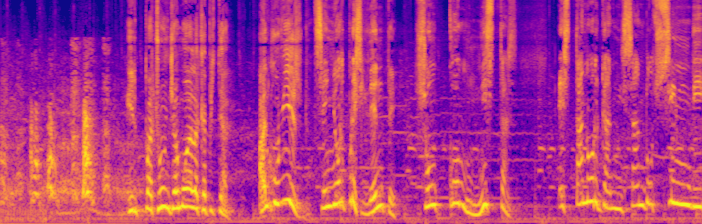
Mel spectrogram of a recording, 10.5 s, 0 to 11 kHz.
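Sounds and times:
dogs barking: 0:00.0 - 0:03.0
speech: 0:01.9 - 0:07.8, 0:08.4 - 0:10.5.

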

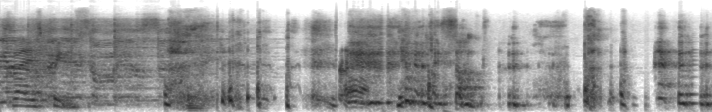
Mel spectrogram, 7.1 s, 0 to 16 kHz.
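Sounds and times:
speech: 0:00.1 - 0:01.0, 0:01.6 - 0:02.5, 0:03.4 - 0:05.2
gasping: 0:01.2 - 0:04.1, 0:04.9 - 0:05.9
laughter: 0:01.5 - 0:07.1
harsh raspy coughing fit: 0:01.6 - 0:07.1.

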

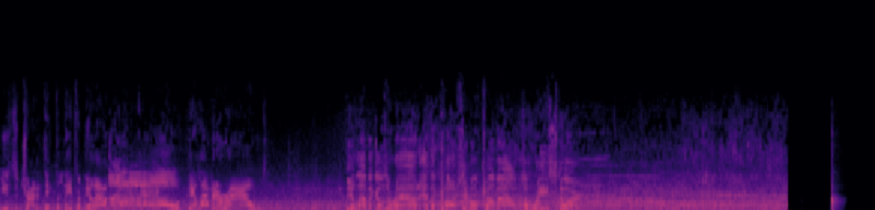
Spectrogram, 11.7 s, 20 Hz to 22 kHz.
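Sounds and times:
speech: 0:00.0 - 0:03.7, 0:04.6 - 0:08.0
large race crowd roaring: 0:01.4 - 0:10.5.

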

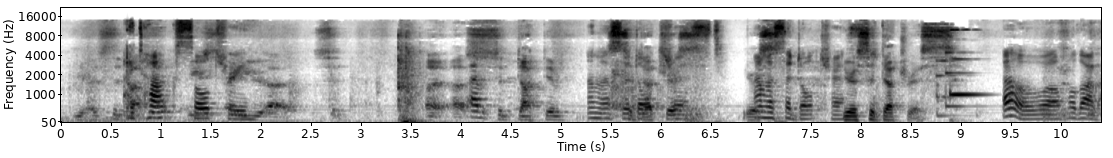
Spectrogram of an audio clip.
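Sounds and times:
speech: 0:00.2 - 0:02.9, 0:03.6 - 0:10.3
door thudding shut with a short rattle: 0:03.4 - 0:03.7.

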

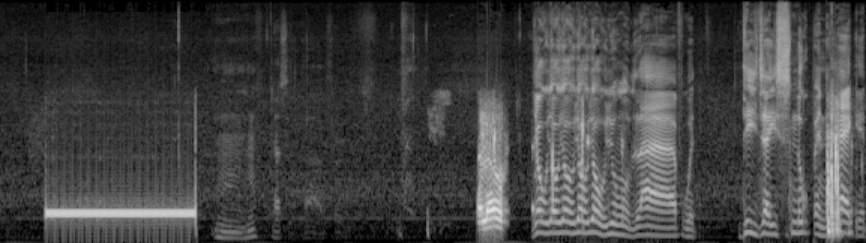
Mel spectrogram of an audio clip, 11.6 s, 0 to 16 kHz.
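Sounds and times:
faint room noise: 0:00.0 - 0:11.5
loud telephone dial tone while placing a call: 0:00.6 - 0:02.6
speech: 0:06.5 - 0:11.5.

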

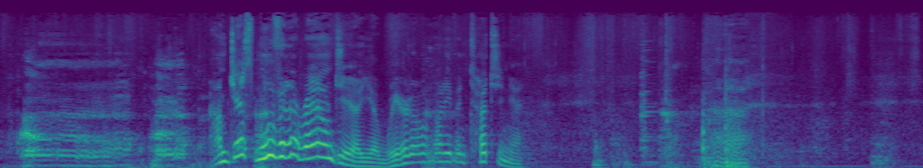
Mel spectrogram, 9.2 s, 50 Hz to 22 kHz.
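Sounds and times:
female pot-bellied pig grunting in a small barn on a farm: 0:00.0 - 0:03.4, 0:04.0 - 0:04.9
speech: 0:02.2 - 0:05.4.

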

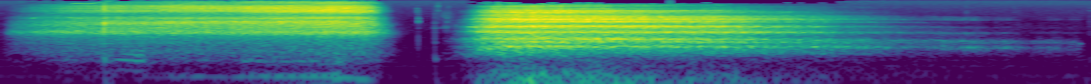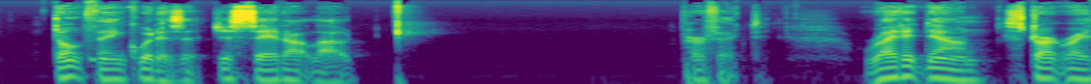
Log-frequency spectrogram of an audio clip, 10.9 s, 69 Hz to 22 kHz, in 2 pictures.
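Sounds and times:
deep breath taken slowly: 0:00.0 - 0:05.4, 0:09.4 - 0:09.7
speech: 0:00.6 - 0:01.5, 0:05.7 - 0:07.4, 0:08.9 - 0:10.9.

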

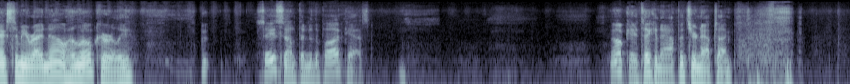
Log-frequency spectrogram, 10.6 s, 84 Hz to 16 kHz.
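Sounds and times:
speech: 0:00.0 - 0:01.8, 0:02.5 - 0:05.2, 0:07.6 - 0:10.0
giant red-haired dog huffing and wheezy breathing by the microphone: 0:01.7 - 0:03.2, 0:05.0 - 0:08.2.

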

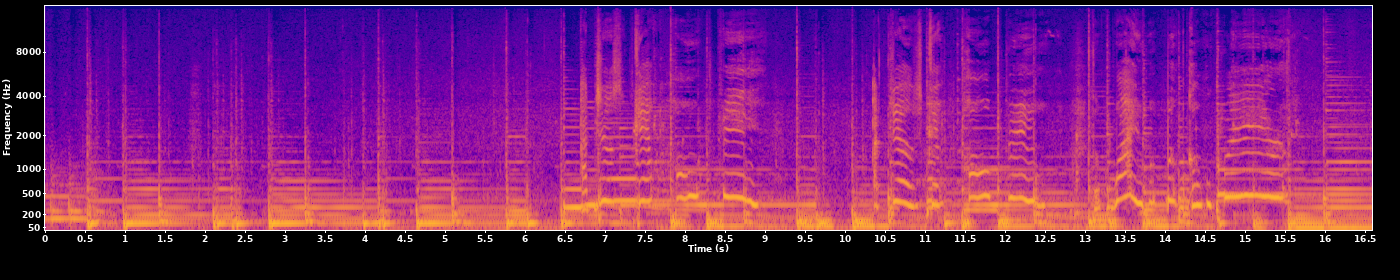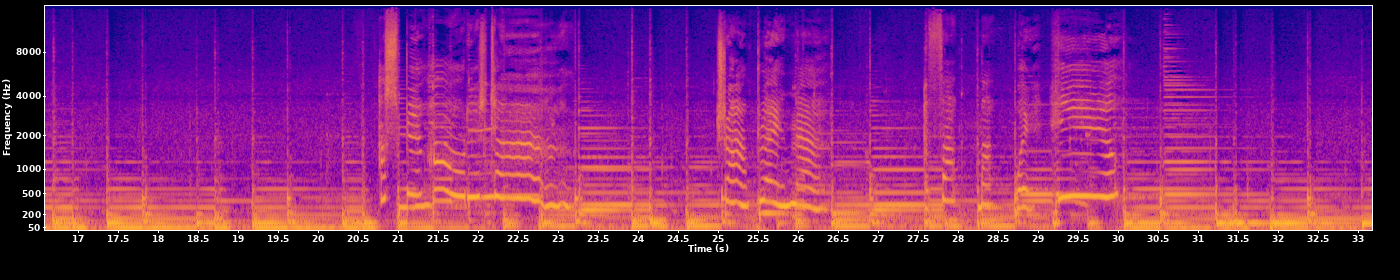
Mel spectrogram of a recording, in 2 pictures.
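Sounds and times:
full band playing a song from a TV series soundtrack: 0:00.0 - 0:33.1
person singing a vocal melody: 0:06.5 - 0:09.2, 0:10.3 - 0:15.9, 0:20.8 - 0:24.0, 0:24.9 - 0:30.3.

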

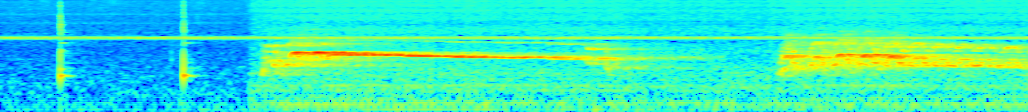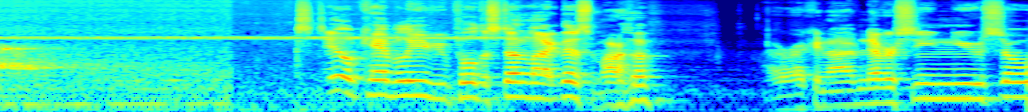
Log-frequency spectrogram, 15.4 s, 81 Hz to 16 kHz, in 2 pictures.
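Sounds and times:
steady high-pitched drone: 0:01.4 - 0:11.9
coyote howling: 0:01.8 - 0:09.5
speech: 0:10.4 - 0:12.8, 0:13.8 - 0:15.4.

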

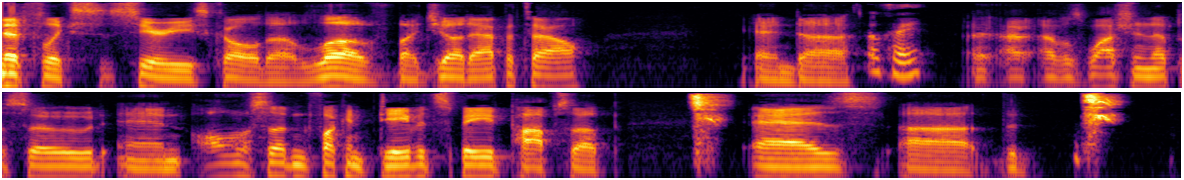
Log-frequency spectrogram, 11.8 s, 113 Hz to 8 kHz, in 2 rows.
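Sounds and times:
speech: 0:00.0 - 0:03.0, 0:03.7 - 0:11.5
sneeze: 0:09.4 - 0:09.6, 0:11.3 - 0:11.6.

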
